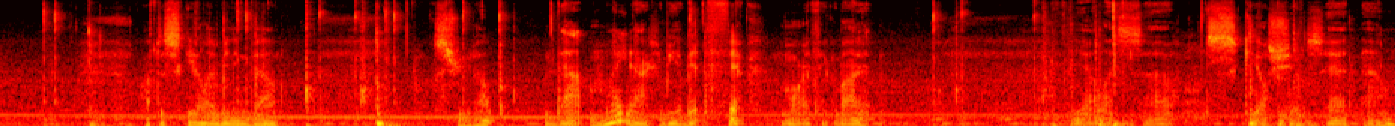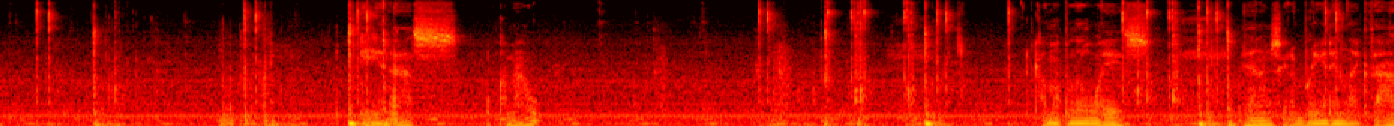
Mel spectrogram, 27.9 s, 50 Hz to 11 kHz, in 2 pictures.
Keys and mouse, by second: 0.8 a, 1.2 middle click, 2.3-4.0 drag, 3.7 e, 4.1-6.3 drag, 6.3 middle click, 6.8-8.6 drag, 9.6-11.3 middle drag, 11.1 ctrl+KP_Add, 12.4 s, 14.8 a, 16.3-17.8 drag, 17.4 e, 17.8 s, 17.9 click, 18.0 click, 21.9 middle click, 22.7 middle click, 23.1 e, 24.0-25.7 drag, 25.9 e, 26.2 s.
